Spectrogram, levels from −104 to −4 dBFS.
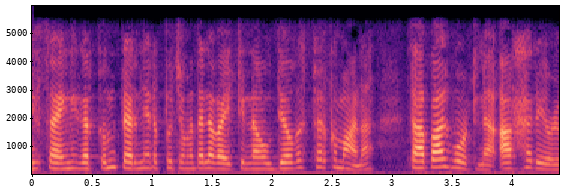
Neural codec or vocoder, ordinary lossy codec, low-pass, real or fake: codec, 16 kHz, 2 kbps, FunCodec, trained on LibriTTS, 25 frames a second; none; 5.4 kHz; fake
